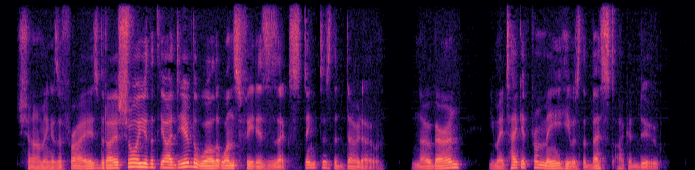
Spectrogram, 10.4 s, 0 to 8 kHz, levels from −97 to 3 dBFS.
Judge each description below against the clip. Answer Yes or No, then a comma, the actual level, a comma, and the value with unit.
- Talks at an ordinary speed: No, fast, 220 wpm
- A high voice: No, low, 105 Hz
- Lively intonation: Yes, wide, 6.3 semitones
